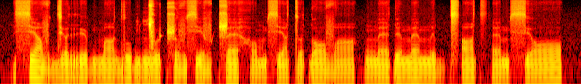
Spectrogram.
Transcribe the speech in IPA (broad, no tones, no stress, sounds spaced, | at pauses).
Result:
sʲ ɑ v dʲ ɔ rʲ ə˞ b m ɑ ɡ u b ŋ͡ǀ u ʈ͡ʂ ʊ v sʲ ɛ v ʈ͡ʂ ɛ h ɔ m sʲ ɑ t ʊ ɗ ɔ v ɑ | ŋ͡m ɛ ɗ ɪ m ɛ m ɪ b t͡sʼ ɑ t͡sʼ ɛ m sʲ ɔ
